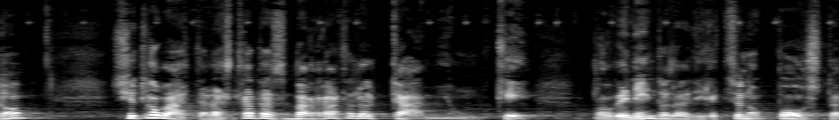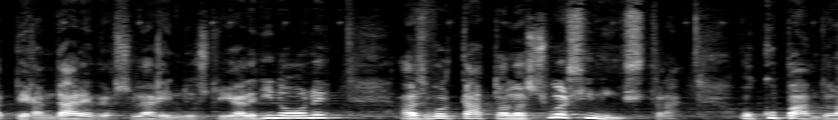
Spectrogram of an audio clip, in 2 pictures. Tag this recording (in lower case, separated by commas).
speech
